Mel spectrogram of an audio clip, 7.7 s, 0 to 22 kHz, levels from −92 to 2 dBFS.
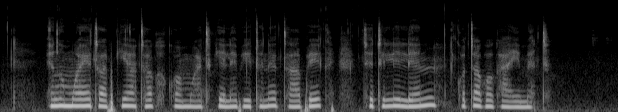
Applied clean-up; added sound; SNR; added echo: none; none; none; none.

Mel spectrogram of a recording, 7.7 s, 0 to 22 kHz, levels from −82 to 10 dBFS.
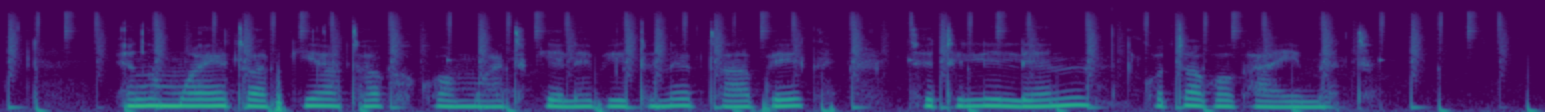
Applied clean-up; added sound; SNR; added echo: none; Drum kit; 14 dB; none.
